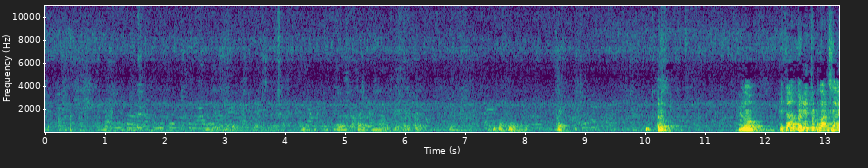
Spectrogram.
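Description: People chatter quietly nearby.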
